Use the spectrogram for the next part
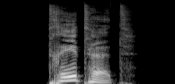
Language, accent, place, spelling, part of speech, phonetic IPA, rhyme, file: German, Germany, Berlin, tretet, verb, [ˈtʁeːtət], -eːtət, De-tretet.ogg
- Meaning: inflection of treten: 1. second-person plural present 2. second-person plural subjunctive I 3. plural imperative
